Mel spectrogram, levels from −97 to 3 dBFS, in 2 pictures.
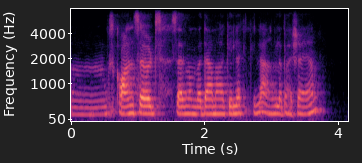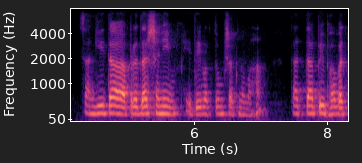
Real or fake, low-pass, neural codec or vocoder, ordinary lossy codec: real; 7.2 kHz; none; Opus, 16 kbps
